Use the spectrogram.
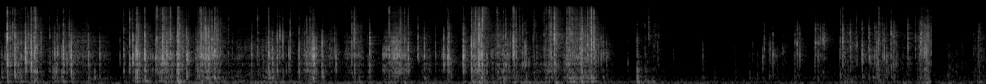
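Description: Fingertips with long white nails handle and squeeze a clear, thin plastic zip-lock bag holding a round yellow item, crinkling the plastic. Dense, bright, crackling crinkles fill the first six seconds, then drop to quieter, sparser crackles and light ticks until the end.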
